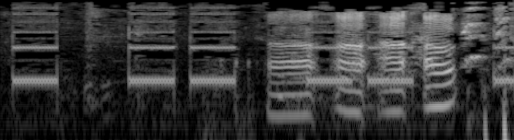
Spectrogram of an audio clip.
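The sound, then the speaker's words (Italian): Telephone ringing as a call goes out to a guest: three evenly spaced bursts of a steady electronic ring, then a busier passage of warbling, shifting tones. “Lo sto chiamando. Lo riusciamo a sentire?”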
